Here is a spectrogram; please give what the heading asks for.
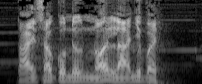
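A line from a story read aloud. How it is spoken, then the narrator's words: Cold question. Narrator (Vietnamese): Lão đạo sĩ bên tả lạnh lùng hỏi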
